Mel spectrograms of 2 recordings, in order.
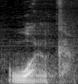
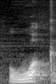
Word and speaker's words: work: sorti les lettres alors il dira walk alors que il faudrait dire work work et qu'on écoute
